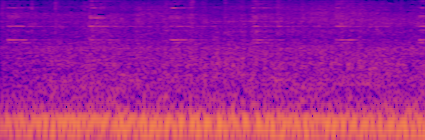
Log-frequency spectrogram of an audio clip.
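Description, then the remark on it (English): A steady, heavy rumble of rail cars rolling past at a rail yard in Commerce, with a deep low-end drone and faint metallic texture, continuous throughout and no voices. “Angelo Logan stands at a rail yard fence in Commerce.”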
